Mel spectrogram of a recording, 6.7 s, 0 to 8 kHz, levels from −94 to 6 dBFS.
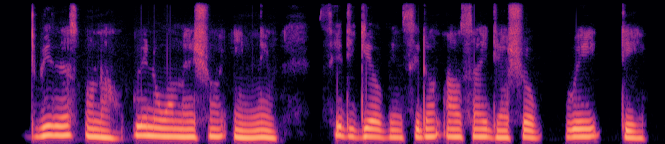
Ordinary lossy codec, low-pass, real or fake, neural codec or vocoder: none; 7.2 kHz; real; none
